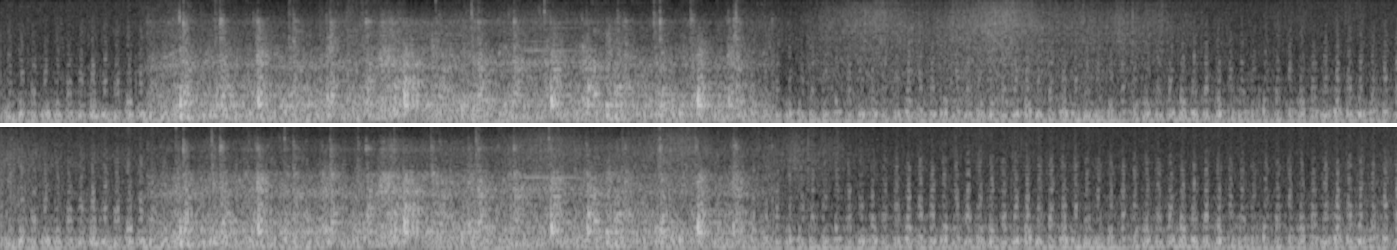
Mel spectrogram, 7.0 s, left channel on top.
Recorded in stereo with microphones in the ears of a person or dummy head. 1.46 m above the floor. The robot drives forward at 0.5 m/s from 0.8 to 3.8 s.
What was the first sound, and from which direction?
A helicopter, 25° right (ahead or behind).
